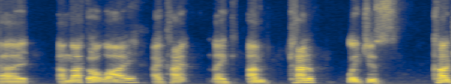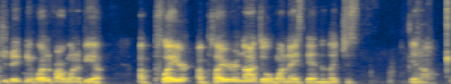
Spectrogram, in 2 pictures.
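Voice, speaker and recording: Delivered at a fairly quick pace with long, frequent pauses, the voice has an American accent and fairly even intonation in a dry, close sound with no echo. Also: man, fairly high pitch for a man. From Ohio. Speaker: podcast co-host. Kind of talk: casual chat. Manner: halting.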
